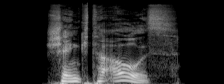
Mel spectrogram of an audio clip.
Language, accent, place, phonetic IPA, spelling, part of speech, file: German, Germany, Berlin, [ˌʃɛŋktə ˈaʊ̯s], schenkte aus, verb, De-schenkte aus.ogg
- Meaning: inflection of ausschenken: 1. first/third-person singular preterite 2. first/third-person singular subjunctive II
